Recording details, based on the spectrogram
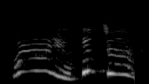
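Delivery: very high voice calling out.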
